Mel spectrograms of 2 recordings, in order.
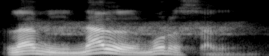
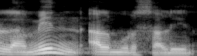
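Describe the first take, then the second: First: The words are linked together in one flow. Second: The words are said separately in their base form. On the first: "Cara bacanya" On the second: "Asalnya apa?"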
